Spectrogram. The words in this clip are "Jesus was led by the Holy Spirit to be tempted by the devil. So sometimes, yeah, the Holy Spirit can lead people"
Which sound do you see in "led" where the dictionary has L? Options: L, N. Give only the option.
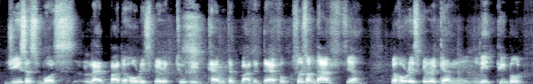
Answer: L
